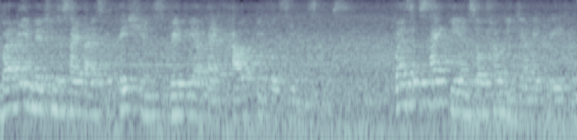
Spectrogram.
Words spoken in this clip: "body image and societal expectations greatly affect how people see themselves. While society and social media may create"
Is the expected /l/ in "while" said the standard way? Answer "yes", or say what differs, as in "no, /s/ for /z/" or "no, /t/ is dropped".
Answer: no, /n/ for /l/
